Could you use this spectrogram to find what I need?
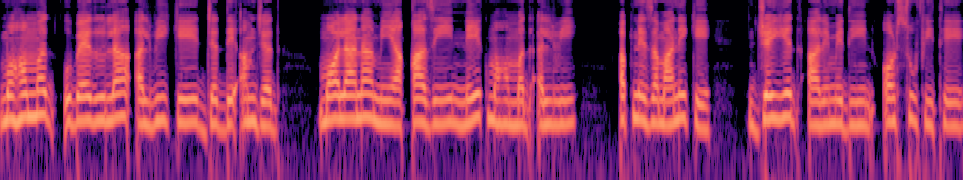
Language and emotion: Urdu, neutral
